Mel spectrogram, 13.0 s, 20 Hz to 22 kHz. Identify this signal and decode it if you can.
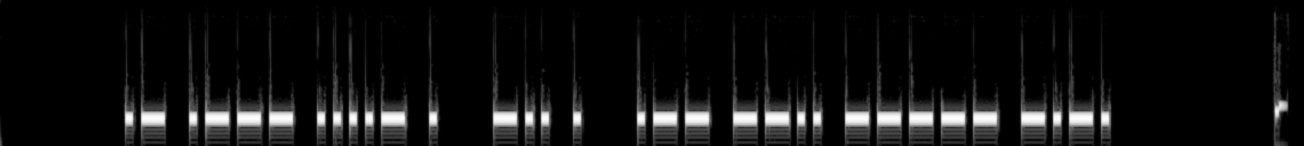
Morse code, heard as a keyed tone, about 15 wpm, 700 Hz. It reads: AJ4E DE WZ0C
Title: USA Callsign DE Callsign - 4 Characters - 15wpm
